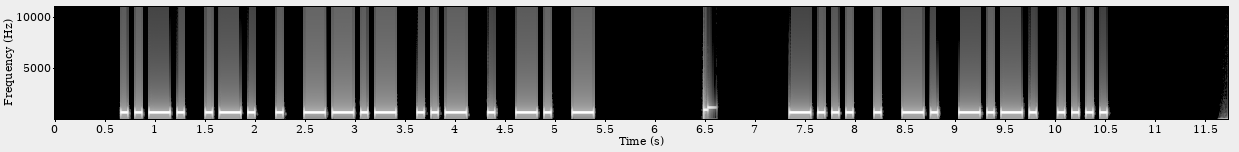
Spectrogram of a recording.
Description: Morse code, heard as a keyed tone, about 17 wpm, 700 Hz. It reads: FREQUENT BENCH
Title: Sentences from Top 1400 Words - New Word Drill Alt - 17wpm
